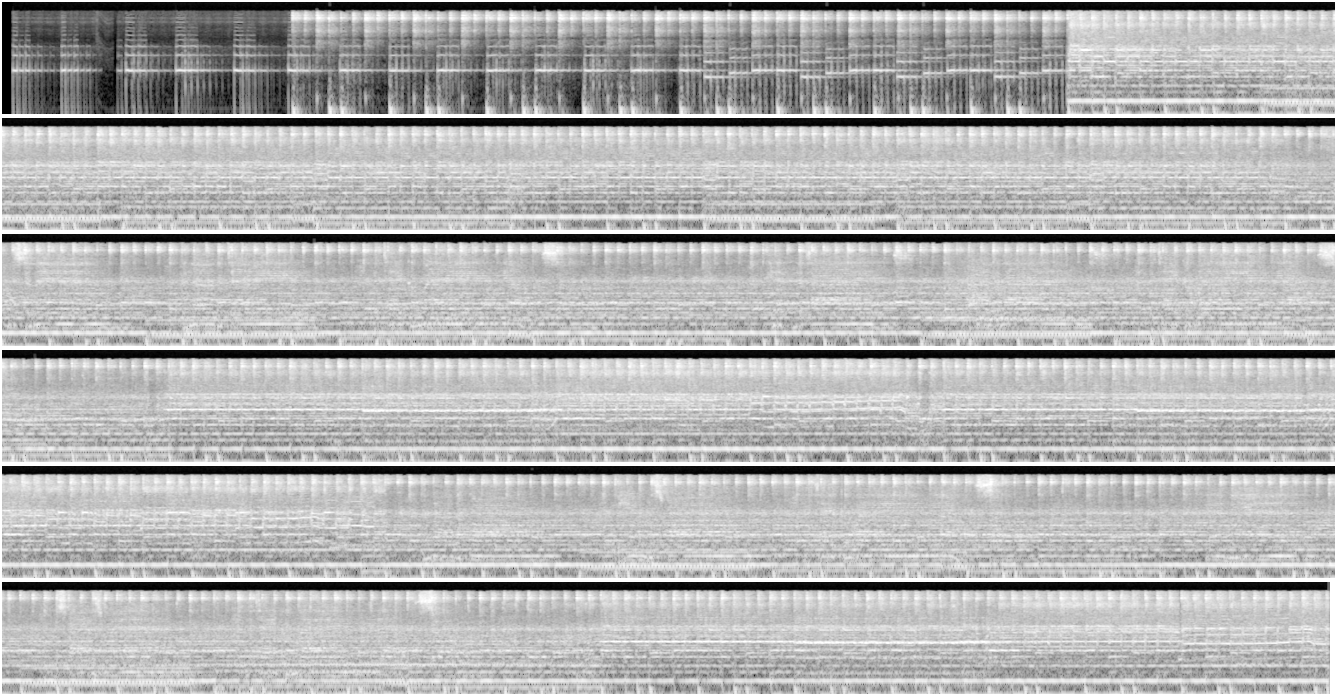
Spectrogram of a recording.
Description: garage rock
infectiously dirty power pop sensibility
